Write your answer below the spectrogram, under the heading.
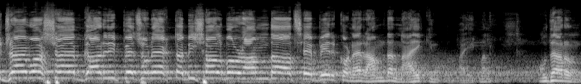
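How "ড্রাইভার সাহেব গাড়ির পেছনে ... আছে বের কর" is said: furious command. Retold or imitated. Ordering driver to fetch machete.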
